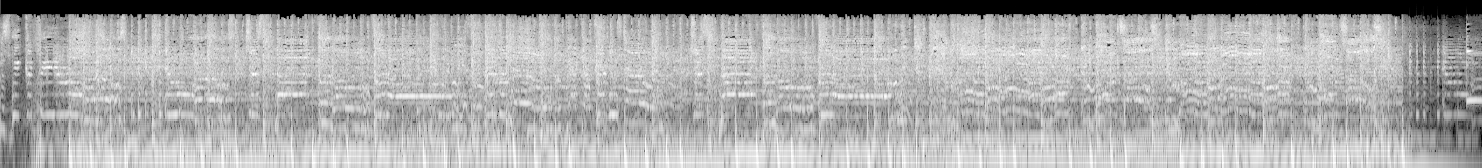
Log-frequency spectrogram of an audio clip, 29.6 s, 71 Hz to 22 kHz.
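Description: The theme song of the animated film Big Hero 6 plays loudly at a steady, dense level throughout, full band, with a pulsing bass line stepping between low notes under bright, busy upper layers.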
